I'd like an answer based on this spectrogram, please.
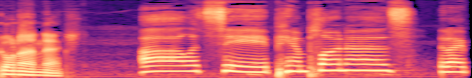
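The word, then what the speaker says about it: Pamplona's: Pamplonna's. Did I pronounce that correctly?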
